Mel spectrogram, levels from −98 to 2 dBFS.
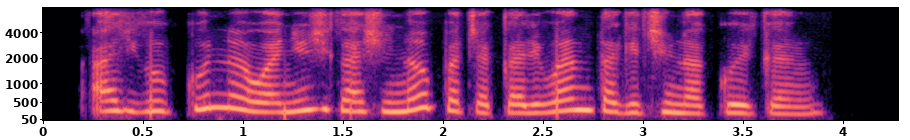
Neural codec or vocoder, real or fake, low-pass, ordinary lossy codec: none; real; 7.2 kHz; Opus, 16 kbps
